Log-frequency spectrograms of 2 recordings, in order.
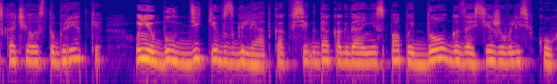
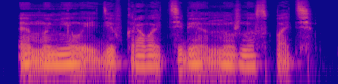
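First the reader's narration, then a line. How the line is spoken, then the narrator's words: Flat expressionless mumble. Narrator (Russian): Голосом, безо всякого выражения, он пробормотал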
